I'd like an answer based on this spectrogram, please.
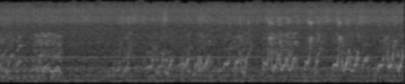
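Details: Guinea pigs back together after six months apart, bonding; quick clustered pulsing chatter with a few brief squeaky notes, over a steady hum.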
